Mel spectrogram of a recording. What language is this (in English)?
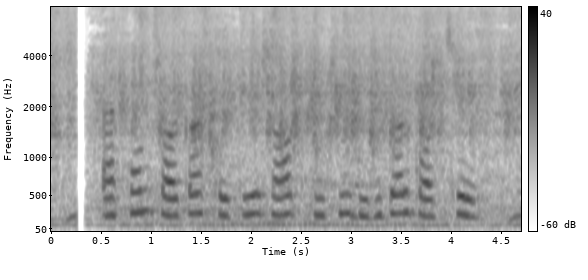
Bangla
